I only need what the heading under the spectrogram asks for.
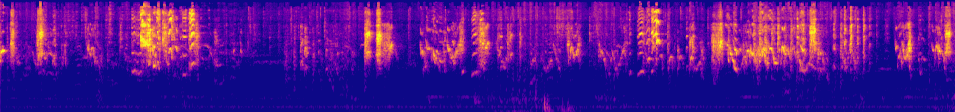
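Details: Budgerigar colony chatter: clusters of harsh, buzzy chirps rising and falling in intensity, with a brief thump midway and a constant low hum.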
